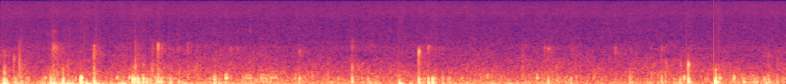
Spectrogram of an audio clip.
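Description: Continuous low bubbling and gurgling with frequent small pops; ordinary active bowel sounds.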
